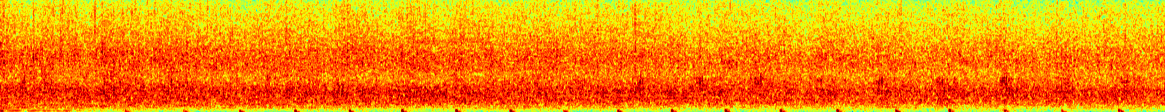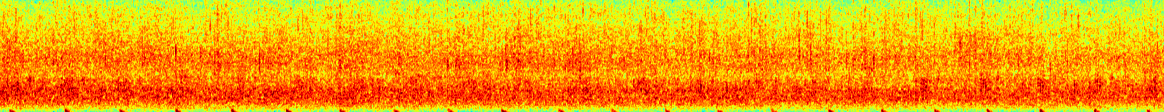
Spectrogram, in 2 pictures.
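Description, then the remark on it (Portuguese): A large audience at a church service applauds the Lord steadily, a dense wash of clapping with a regular rhythmic beat running through it, sustained and fairly loud for several seconds with no talking. “Aplauda ao Senhor.”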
